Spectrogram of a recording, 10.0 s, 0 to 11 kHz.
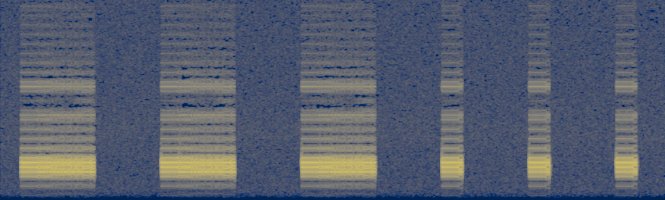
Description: Emergency Alert System (SAME) tones (header bursts, then end-of-message bursts), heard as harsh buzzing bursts, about 520.83 baud.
